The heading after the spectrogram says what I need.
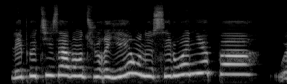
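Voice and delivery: high, quick, firm warning; avertissement de maîtresse. A narrator's reading. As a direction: warn the class not to wander. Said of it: "avertit la maîtresse". (mise en garde aiguë et pressée)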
